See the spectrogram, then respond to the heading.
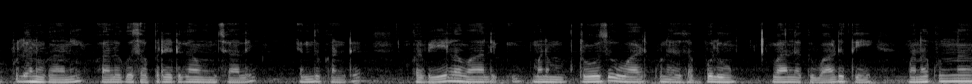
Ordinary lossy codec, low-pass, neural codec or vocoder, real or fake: MP3, 64 kbps; 7.2 kHz; none; real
